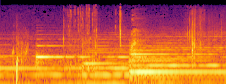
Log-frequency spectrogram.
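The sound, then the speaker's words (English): A man chugs water from a bottle, a few wet gulping, swallowing and sloshing sounds at uneven intervals, over a steady humming tonal background. “He had a bottle of water in his hands. He chugged.”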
